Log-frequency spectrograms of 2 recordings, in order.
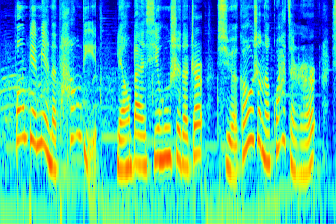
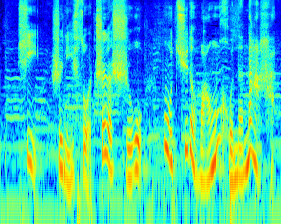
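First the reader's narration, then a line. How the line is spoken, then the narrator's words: Slow. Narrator (Chinese): 司机缓缓地说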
